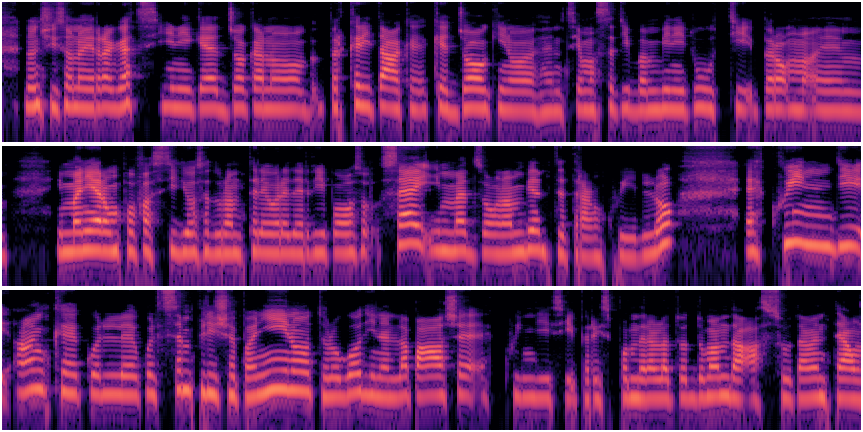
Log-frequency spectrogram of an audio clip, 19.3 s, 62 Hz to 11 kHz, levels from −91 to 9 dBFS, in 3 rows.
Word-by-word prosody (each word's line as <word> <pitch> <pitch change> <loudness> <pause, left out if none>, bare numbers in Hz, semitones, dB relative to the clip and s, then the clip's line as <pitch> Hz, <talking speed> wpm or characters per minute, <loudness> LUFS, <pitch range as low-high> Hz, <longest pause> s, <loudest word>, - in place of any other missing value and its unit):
non 230 0 +1
ci 235 -2 -3
sono 230 0 0
i 220 - +2
ragazzini 230 0 0
che 220 0 +1
giocano 215 0 -2
p 205 - -17
per 225 - -5
carità 230 -3 +4
che 205 -2 -9
che 225 -4 -2
giochino, 210 -1 +1
ehm, 195 +1 -7
siamo 205 +2 -6
stati 220 +1 -8
bambini 210 +1 -3
tutti, 215 -1 -7
però 215 0 0
ma 205 -1 -4
ehm, 205 0 -5 0.5
in 220 0 -2
maniera 230 0 +8
un 230 - +2
po' 230 0 -3
fastidiosa 220 0 -2
durante 210 +1 -2
le 220 - -2
ore 215 0 0
del 210 -1 -2
riposo 215 +1 -3
sei 300 -3 +5
in 235 - -1
mezzo 225 -2 0
a - - -1
un 210 - 0
ambiente 220 -1 0
tranquillo, 195 - -1 0.5
e 225 -2 -1
quindi, 280 -4 +3
anche 255 -2 +1
quel 235 -1 -2
quel 235 -2 -5
semplice 250 -5 0
panino 265 +5 +3
te 225 -3 -7
lo 215 0 -1
godi 240 -1 0
nella 215 +1 -1
pace. 225 +1 +2
E, 215 - -17
quindi 210 -2 -8
sì, 200 - -9
per 195 +2 -10
rispondere 205 +2 -2
alla 205 0 0
tua 205 +1 -7
domanda, 210 0 +2
assolutamente 205 +1 -2
ha 200 - +6
un 195 - -1
220 Hz, 190 wpm, -25 LUFS, 210-230 Hz, 0.5 s, maniera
